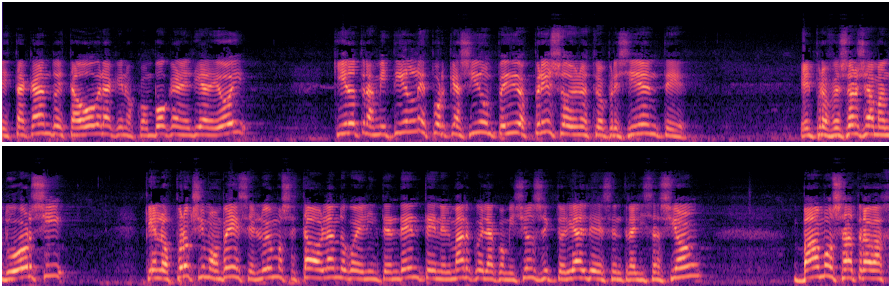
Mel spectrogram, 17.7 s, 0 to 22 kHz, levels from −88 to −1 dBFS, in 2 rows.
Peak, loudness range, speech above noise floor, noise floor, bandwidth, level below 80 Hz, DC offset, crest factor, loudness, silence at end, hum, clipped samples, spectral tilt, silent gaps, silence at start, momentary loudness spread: -4 dBFS; 2 LU; 32 dB; -52 dBFS; 10.5 kHz; -56 dBFS; under 0.1%; 16 dB; -20 LUFS; 0 s; none; under 0.1%; -5 dB/octave; none; 0 s; 7 LU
